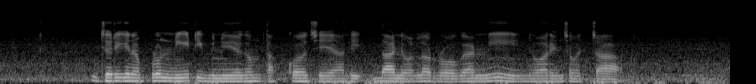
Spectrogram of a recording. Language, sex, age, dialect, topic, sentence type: Telugu, male, 18-24, Telangana, agriculture, question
